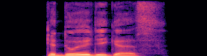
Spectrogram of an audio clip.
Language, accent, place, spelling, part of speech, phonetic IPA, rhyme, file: German, Germany, Berlin, geduldiges, adjective, [ɡəˈdʊldɪɡəs], -ʊldɪɡəs, De-geduldiges.ogg
- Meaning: strong/mixed nominative/accusative neuter singular of geduldig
